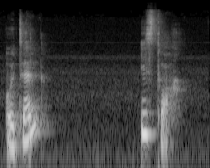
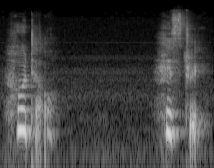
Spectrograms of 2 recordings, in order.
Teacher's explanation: Il faut qu'il y ait de l'air qui sorte de votre bouche au moment où vous prononcez ce H. Vous pouvez tester en mettrant votre main devant votre bouche. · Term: son H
